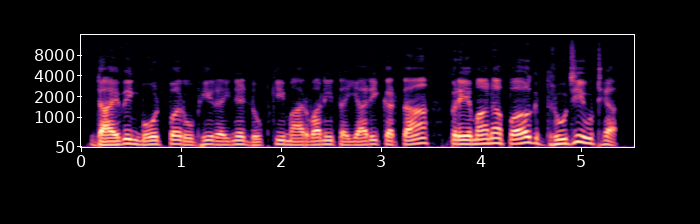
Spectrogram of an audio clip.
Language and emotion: Gujarati, fearful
